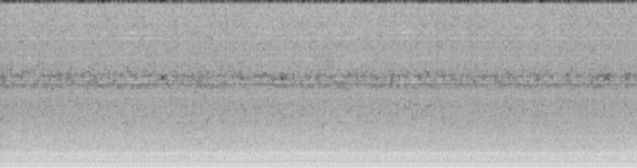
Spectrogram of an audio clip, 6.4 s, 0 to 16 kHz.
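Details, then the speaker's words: Murray 20" push mower with a 4.5 hp Briggs & Stratton engine, running after a no-start fix and still burning oil residue off the muffler: steady even running with a light buzzing rattle from a loose galvanized nail in it. "And I kept wondering I was like, what's the rattling? It's from when they put this little galvanized nail of some sort in here. So, it's rattling."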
